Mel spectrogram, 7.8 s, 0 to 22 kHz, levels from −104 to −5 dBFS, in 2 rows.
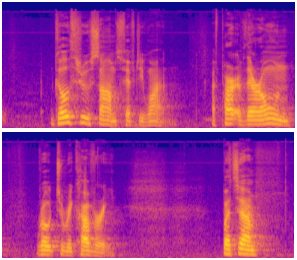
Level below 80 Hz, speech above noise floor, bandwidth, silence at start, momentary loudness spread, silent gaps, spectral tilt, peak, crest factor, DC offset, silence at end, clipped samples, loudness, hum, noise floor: -62 dBFS; 35 dB; 17.5 kHz; 0.65 s; 12 LU; none; -5 dB/octave; 0 dBFS; 22 dB; under 0.1%; 0.3 s; under 0.1%; -20 LUFS; none; -54 dBFS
